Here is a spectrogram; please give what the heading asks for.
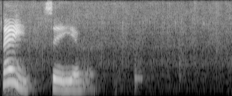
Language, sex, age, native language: Icelandic, male, 9, Icelandic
